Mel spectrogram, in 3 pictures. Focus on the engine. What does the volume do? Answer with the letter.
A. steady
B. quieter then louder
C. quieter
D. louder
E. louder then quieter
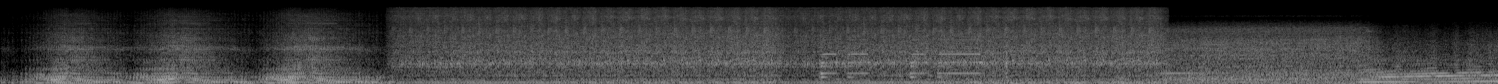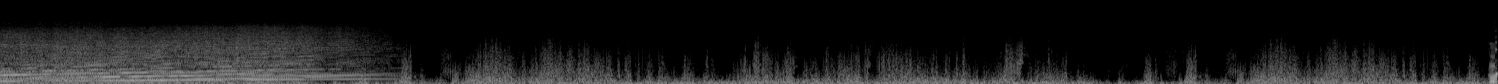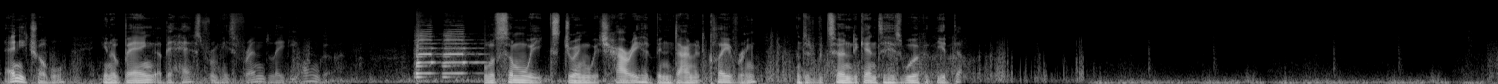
A.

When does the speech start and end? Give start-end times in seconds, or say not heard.
29.9-33.5, 34.8-39.6.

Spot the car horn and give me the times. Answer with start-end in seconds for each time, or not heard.
8.2-10.0, 34.1-34.9.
